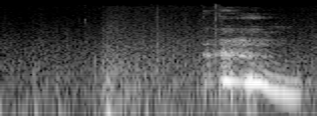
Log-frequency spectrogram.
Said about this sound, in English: Excuse me, I can't hold the mic away while I cough.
